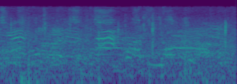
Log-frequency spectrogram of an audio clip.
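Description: Distant, indistinct voices of footballers calling out on an open ground, short high shouts over a steady outdoor background.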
